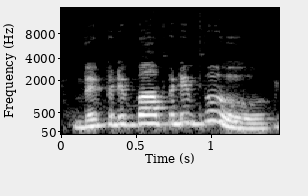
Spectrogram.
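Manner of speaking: high, loud fake posh British nonsense; hammed-up British accent gibberish; mock British gibberish. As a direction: parody Queen's English. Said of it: "He's like".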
